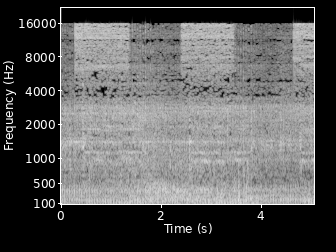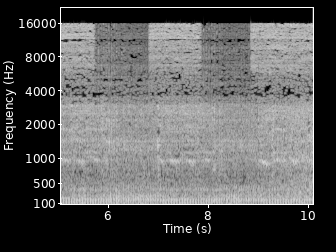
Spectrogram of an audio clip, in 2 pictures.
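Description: Small petrol engine on a twin-gun cold-paint road-marking machine running steadily while the machine is pushed along spraying a line.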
